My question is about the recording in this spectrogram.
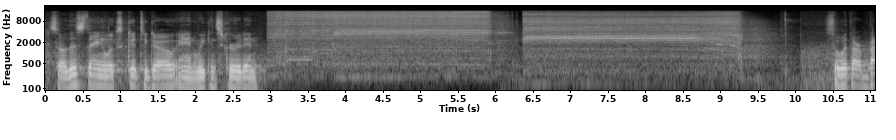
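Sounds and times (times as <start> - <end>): cordless drill motor whining: 3.0 - 9.4.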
